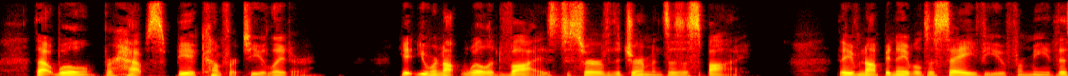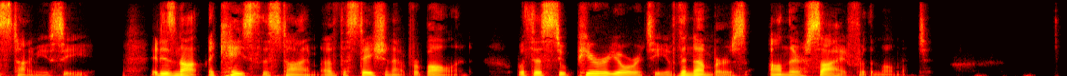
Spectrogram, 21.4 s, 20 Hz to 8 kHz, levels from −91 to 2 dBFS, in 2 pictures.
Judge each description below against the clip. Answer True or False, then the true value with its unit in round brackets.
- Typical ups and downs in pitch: True (3.5 semitones)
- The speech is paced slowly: False (165 wpm)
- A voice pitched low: True (120 Hz)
